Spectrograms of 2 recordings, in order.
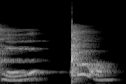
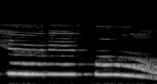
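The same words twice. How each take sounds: First: "Beautiful" slow, in three detached beats; clapped-out syllables. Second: "Beautiful" very high and stretched; drawn-out model word. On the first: Teacher claps the word out with pupils, syllable by syllable. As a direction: say "Beautiful" as beau, ti, ful with gaps. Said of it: "Let's clap it out". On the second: Teacher has everyone say the word, high and drawn out. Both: Shown as a demonstration.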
